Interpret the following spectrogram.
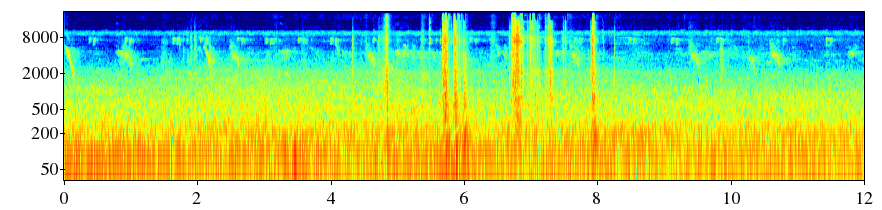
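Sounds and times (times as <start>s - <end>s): birds chirping faintly: 0.0s - 12.0s
typewriter clacks: 4.4s - 8.2s.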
